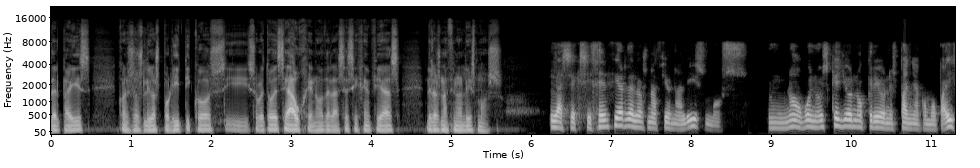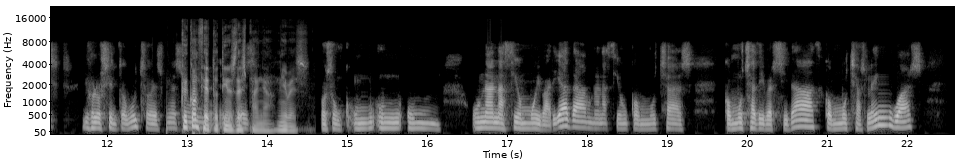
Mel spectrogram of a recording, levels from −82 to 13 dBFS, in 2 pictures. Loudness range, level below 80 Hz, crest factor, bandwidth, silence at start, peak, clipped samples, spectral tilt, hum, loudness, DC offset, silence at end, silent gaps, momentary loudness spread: 3 LU; -48 dBFS; 18 dB; 15.5 kHz; 0 s; 0 dBFS; under 0.1%; -6 dB/octave; none; -19 LUFS; under 0.1%; 0.4 s; none; 11 LU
